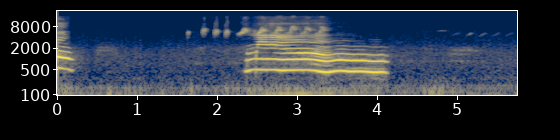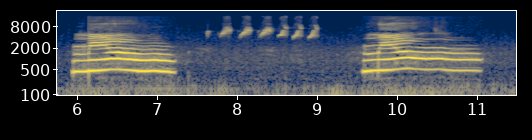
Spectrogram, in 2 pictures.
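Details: Kittens meowing: three long, drawn-out, wavering meows about three and a half seconds apart, each over a second long, with short high chirping notes between them.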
